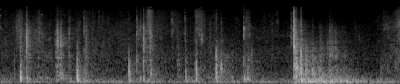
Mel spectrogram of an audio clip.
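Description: A wooden door shuts.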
